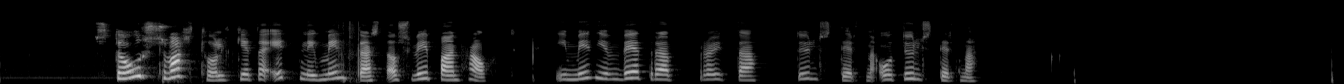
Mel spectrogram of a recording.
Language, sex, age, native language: Icelandic, female, 40-49, Icelandic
